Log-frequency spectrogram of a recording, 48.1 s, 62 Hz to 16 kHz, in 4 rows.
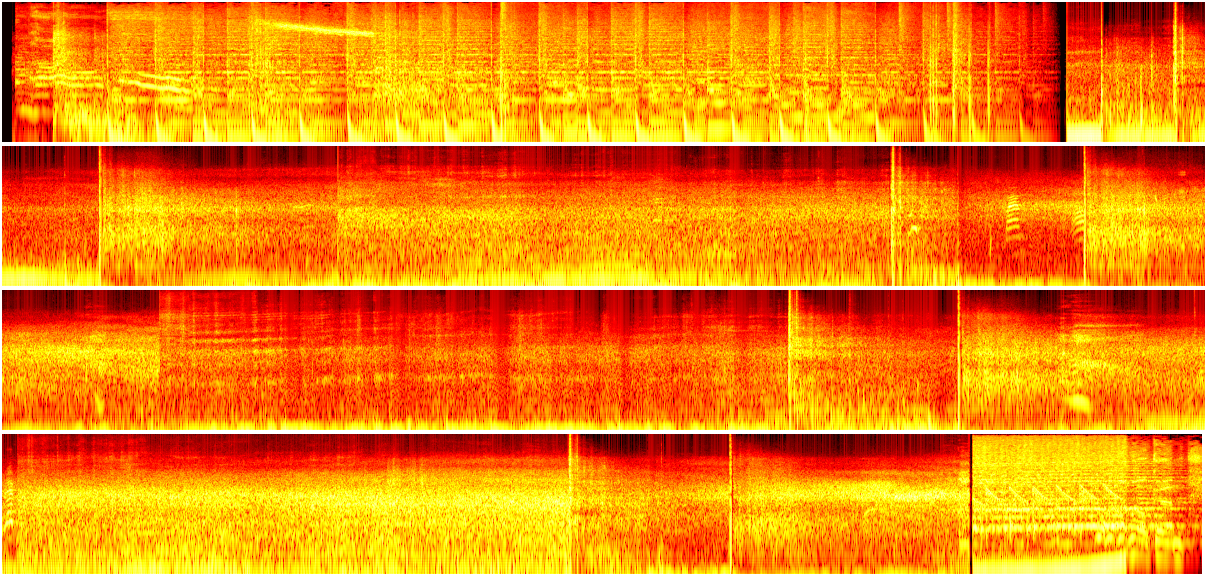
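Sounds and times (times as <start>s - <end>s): fireworks bangs: 2.4s - 5.2s, 9.2s - 10.1s, 10.7s - 16.1s, 22.8s - 24.8s, 31.8s - 32.9s, 33.5s - 34.6s, 39.8s - 44.5s
firework bursting with sharp bang: 9.2s - 10.1s, 10.8s - 12.2s, 13.0s - 14.5s, 22.8s - 24.1s, 31.9s - 32.6s, 33.6s - 34.6s, 41.7s - 42.3s, 43.3s - 44.2s
low rumble: 10.6s - 34.6s.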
